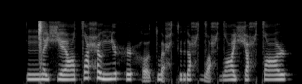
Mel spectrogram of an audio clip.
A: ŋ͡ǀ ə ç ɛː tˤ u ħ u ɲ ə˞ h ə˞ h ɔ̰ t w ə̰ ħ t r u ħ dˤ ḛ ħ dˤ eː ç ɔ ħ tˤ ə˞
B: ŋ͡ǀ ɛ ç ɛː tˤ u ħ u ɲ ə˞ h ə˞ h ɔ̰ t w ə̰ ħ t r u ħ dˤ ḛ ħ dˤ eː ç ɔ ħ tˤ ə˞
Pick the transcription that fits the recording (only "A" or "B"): B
